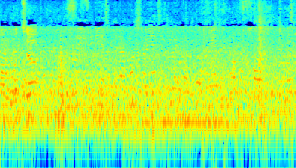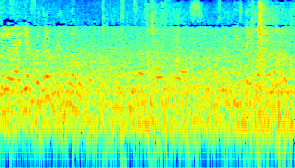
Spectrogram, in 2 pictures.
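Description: A crowd chatters in a busy echoing hall.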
